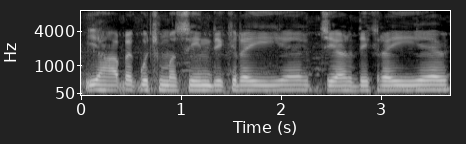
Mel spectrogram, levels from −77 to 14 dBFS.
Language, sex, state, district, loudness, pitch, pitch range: Hindi, male, Madhya Pradesh, Katni, -14 LUFS, 125 Hz, 125-130 Hz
